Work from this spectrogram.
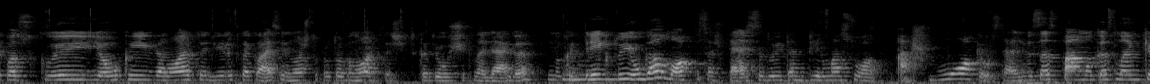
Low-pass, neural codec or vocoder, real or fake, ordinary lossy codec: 14.4 kHz; vocoder, 44.1 kHz, 128 mel bands, Pupu-Vocoder; fake; AAC, 48 kbps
